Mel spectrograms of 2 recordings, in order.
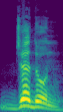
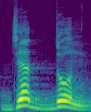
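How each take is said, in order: First: The d sound is short and quick. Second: The d sound is held long and doubled. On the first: The speaker calls it wrong. "So don't say jadun" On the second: The speaker calls it right. "You have to two seconds on the dal"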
